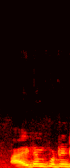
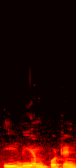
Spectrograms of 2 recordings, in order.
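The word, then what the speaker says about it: idempotent: आइडेम्पोटेंट की condition ये रहेगी ये ईडीएम पोटेंट नहीं पढ़ेंगे इसे आइडेम पोटेंट पढ़ेंगे।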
